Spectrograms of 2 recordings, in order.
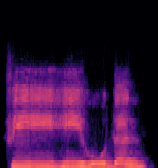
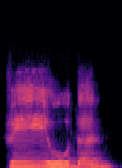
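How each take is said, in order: First: The h in the first word is clearly pronounced. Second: The h in the first word is dropped. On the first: The speaker calls it right. "the right pronunciation is fihi hudan" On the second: The speaker calls it wrong. "It's not fi hudan. We are not allowed to remove any letter"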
